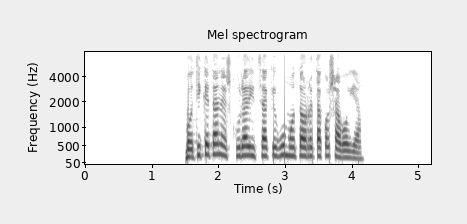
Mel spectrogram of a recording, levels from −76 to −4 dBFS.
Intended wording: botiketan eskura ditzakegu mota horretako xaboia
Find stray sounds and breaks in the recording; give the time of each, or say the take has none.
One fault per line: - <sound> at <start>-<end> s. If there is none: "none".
none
